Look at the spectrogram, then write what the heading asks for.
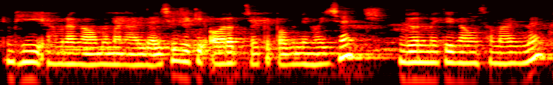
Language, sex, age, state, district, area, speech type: Maithili, male, 30-45, Bihar, Sitamarhi, rural, spontaneous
